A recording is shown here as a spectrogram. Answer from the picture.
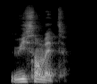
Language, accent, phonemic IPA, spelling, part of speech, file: French, France, /ɥi.sɑ̃ mɛtʁ/, 800 mètres, noun, LL-Q150 (fra)-800 mètres.wav
- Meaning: 800 metres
